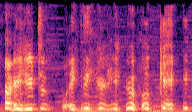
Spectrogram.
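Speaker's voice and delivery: usual speaking voice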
